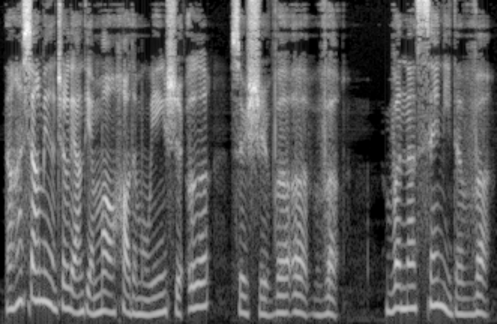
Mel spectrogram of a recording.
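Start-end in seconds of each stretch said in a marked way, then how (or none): 3.6-4.5 "V呃V" as v, uh, then joined as vuh; syllable blending. Shown as a demonstration. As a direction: sound out "V呃V" piece by piece. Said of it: "Vav发音发V的音". (分步拼读“V呃V”：先V，再呃，最后合读)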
